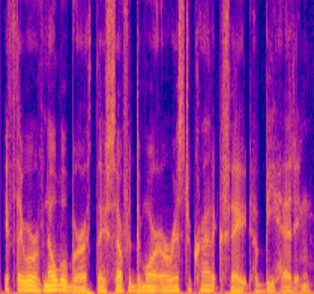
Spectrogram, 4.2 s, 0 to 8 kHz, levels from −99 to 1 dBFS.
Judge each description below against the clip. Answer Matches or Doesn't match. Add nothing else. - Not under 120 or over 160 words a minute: Doesn't match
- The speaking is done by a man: Matches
